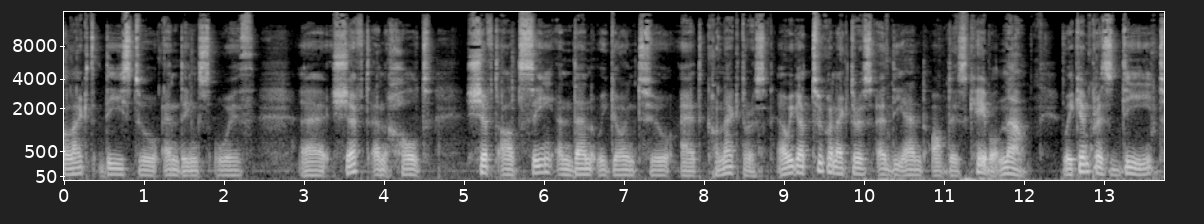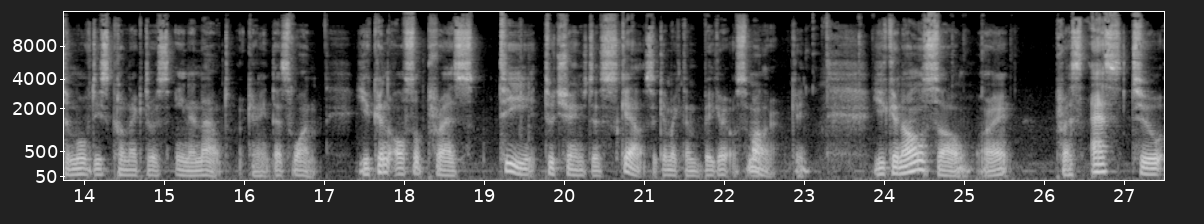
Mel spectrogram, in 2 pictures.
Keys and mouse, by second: 0.0 shift+click, 1.1 shift+click, 1.8 shift+middle click, 5.5 alt+shift+c, 8.1 click, 8.8-9.7 middle drag, 12.1 middle click, 12.7 shift+middle click, 13.6 d, 16.5 click, 19.5 t, 23.0 click, 23.9 shift+middle click, 25.0-26.1 shift+middle drag, 27.0 s.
